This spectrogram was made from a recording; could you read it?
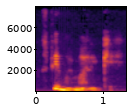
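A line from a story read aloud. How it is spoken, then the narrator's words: Whispered. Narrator (Russian): шепнула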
